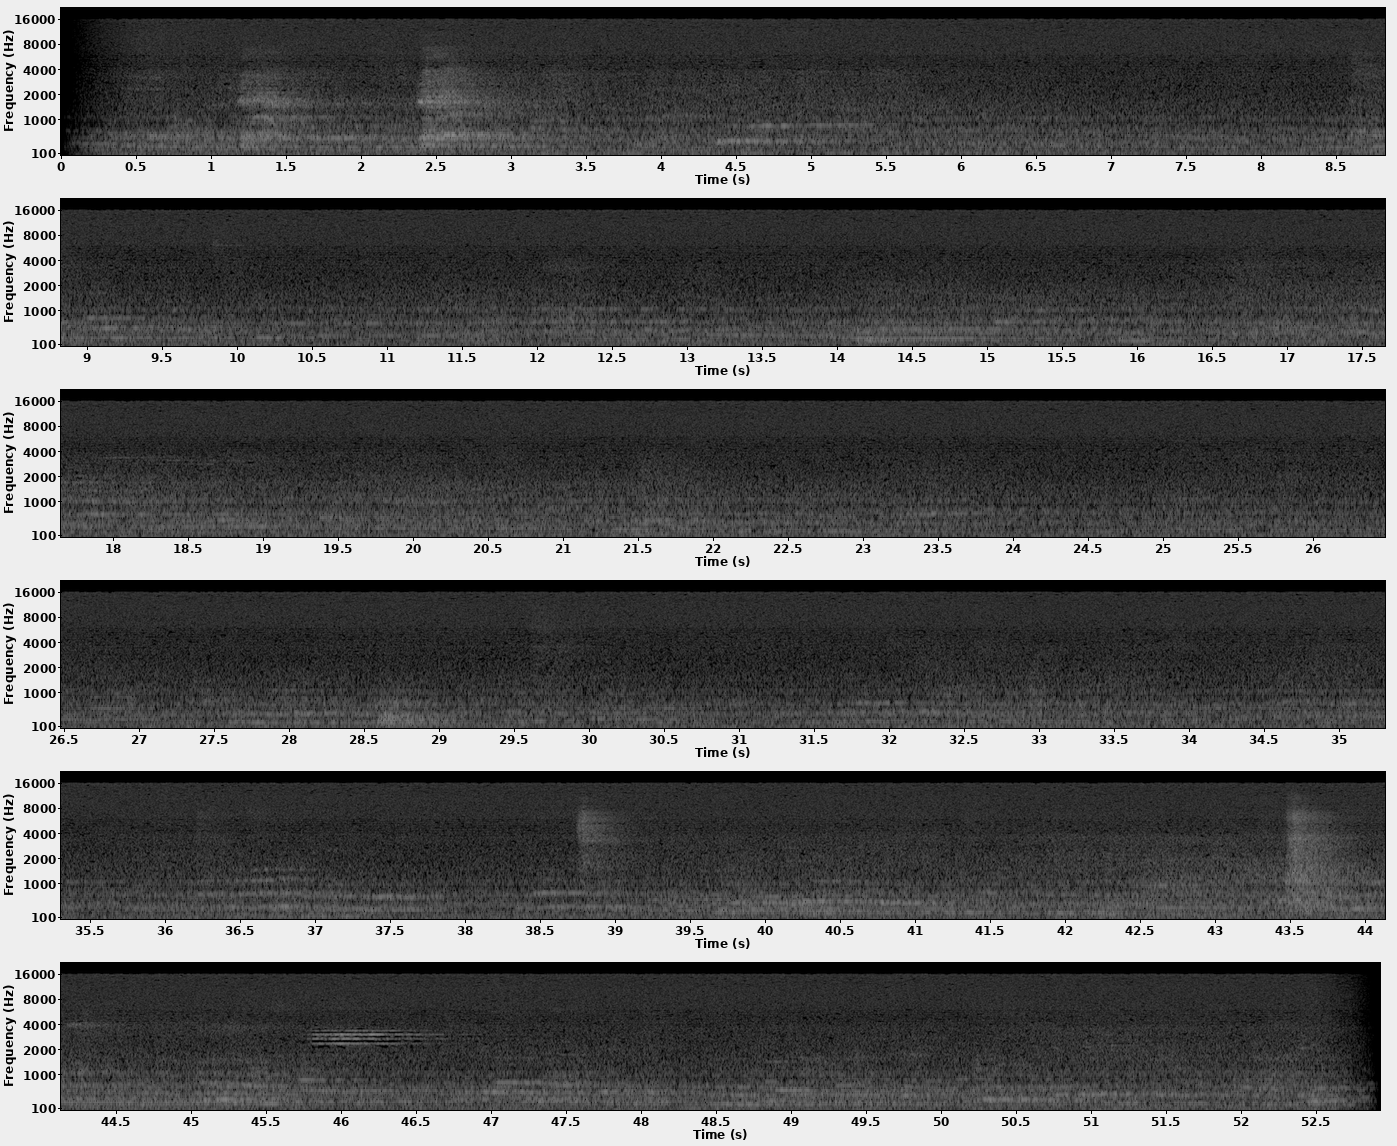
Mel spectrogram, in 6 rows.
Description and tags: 0403181107 chiesa e arrivederci roma
18 mar 2004 11:07 - Inside a church. If you amplify the "silence" of the church you can hear, over the mic hiss, the outside sounds: car horns, voices and a saxophone playing "Arrivederci Roma".
church, field-recording, hiss, noise, silence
